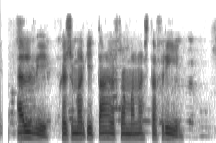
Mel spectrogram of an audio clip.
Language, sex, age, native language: Icelandic, male, 18-19, Icelandic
